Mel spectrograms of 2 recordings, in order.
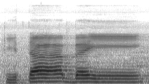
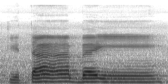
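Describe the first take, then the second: Both takes have the same delivery.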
